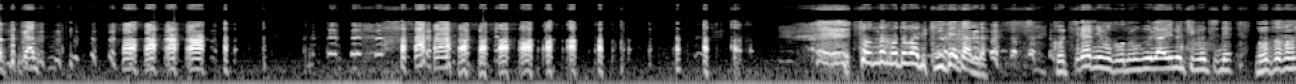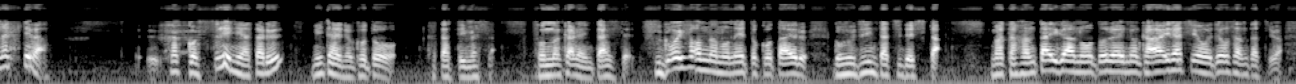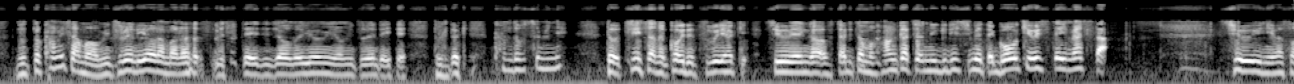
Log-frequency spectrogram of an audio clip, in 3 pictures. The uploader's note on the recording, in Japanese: 車の中からコニャニャチワ！だがしかし、車は走っていないようです。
